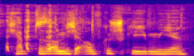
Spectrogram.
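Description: A man's voice: mid-range voice, level tone, brisk, warm tone, no echo, clean studio sound. A man chatting casually and improvising as a player in a tabletop role-playing game. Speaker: player in an improvised pen-and-paper audio play.

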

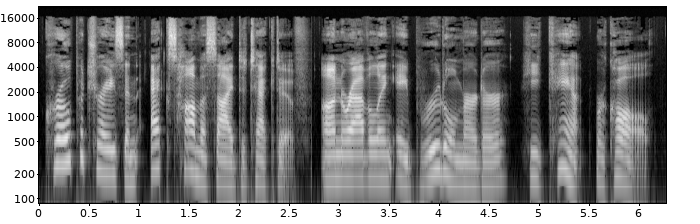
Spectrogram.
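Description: A woman's voice: low voice, no echo, studio quality. A woman reading a film advertisement in a dramatic, suspenseful voice-over. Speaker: ad announcer. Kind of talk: movie trailer voice-over.

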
